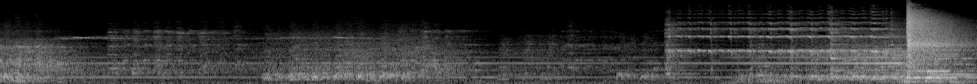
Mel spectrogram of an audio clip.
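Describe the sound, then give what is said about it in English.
Sustained, droning instrumental music swells and grows louder, then ends with a single sharp, loud whip crack that snaps out right at the close. “Nice period at the end of the sentence there. Whip crack.”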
